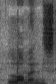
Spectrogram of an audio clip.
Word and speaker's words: Lammens: the window, but United opted to sign center Lmens instead.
